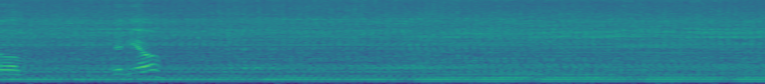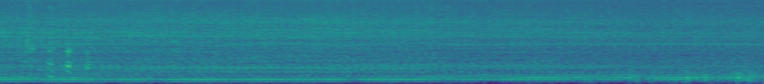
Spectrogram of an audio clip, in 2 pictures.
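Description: A motorboat engine hums as the boat runs under way.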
